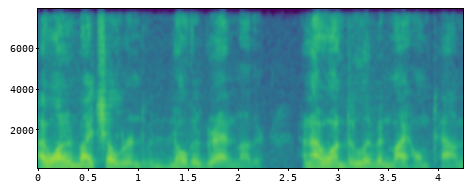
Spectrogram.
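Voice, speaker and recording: Speaking at a fairly quick pace, a man with a dark, mellow tone uses ordinary pitch variation. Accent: western US. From southern Utah, Cedar City. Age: 70s. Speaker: mayor. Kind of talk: interview.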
